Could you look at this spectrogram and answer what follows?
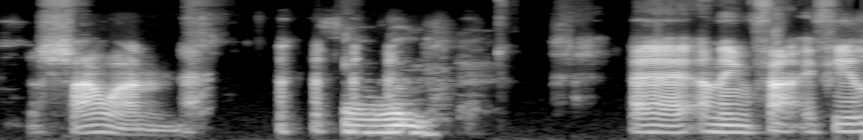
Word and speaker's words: Samhain: So, Samhain, pronounced Samhain.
